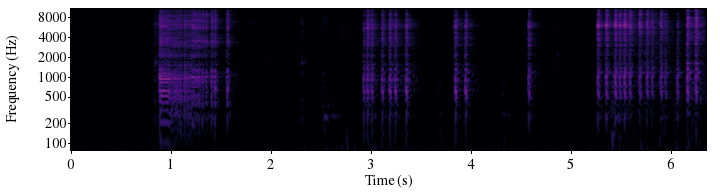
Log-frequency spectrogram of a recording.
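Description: Handling noise close to the microphone: several short bursts of rustling and scraping as cables and gear are moved, over a faint steady low hum.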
